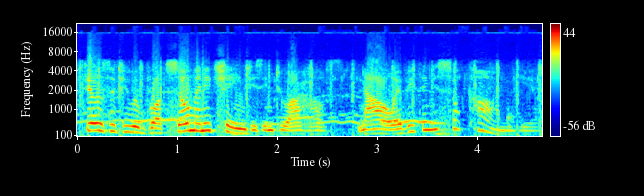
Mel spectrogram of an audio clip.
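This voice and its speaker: An actress playing the idle, flirtatious wife of a rich master, speaking in a languid, coaxing way. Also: female voice, low voice, very animated, moderate pace, lo-fi sound, background noise. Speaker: lady of the house.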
